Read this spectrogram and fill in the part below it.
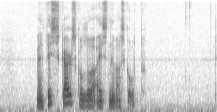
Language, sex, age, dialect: Faroese, male, 15-35, Suðurstreymoy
